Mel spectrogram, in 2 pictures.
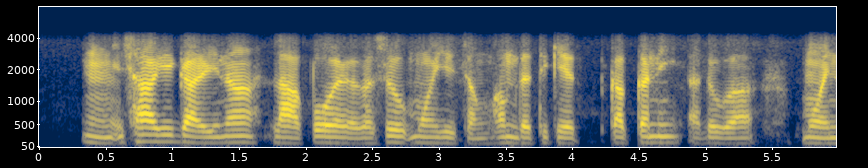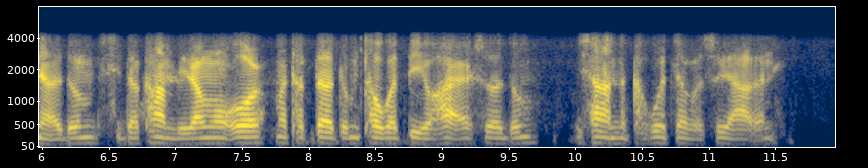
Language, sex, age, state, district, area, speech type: Manipuri, male, 18-30, Manipur, Kakching, rural, conversation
